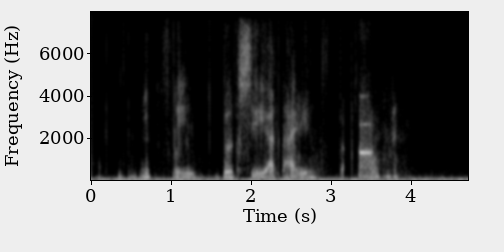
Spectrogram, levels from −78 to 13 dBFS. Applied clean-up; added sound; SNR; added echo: neural diffusion model UNIVERSE++.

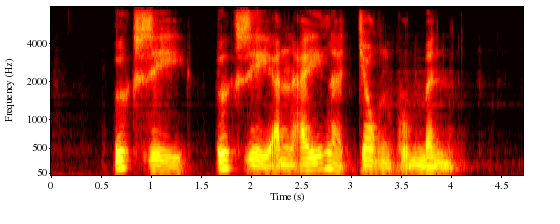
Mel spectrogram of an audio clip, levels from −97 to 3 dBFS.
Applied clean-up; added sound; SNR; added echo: neural mask model DeepFilterNet 3.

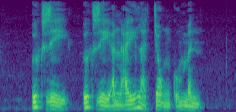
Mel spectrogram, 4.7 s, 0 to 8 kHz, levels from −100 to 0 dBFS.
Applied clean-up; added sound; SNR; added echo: none; none; none; none.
